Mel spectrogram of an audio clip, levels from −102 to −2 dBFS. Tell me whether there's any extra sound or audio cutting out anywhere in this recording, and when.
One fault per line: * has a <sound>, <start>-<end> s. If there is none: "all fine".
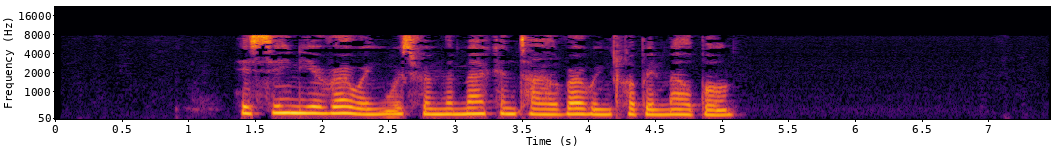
all fine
